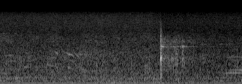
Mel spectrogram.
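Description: Baseball bat striking a pitched ball about one and a half seconds in: a single sharp ping with a short metallic ring, over steady outdoor background noise.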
